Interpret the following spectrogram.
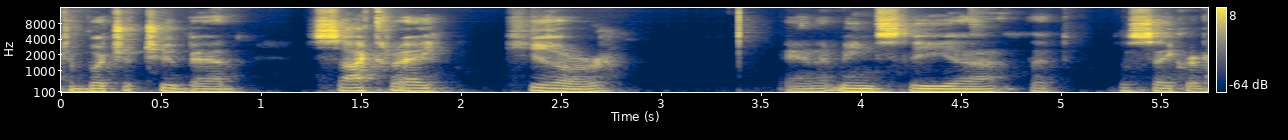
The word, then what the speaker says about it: Sacré-Cœur: I'm not good at speaking French, but I believe it's pronounced, I'll try not to butcher too bad, Sacré-Cœur, and it means the Sacred Heart.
